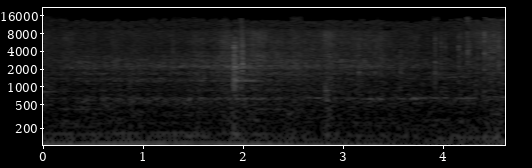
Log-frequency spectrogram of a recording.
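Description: A Nissan Skyline's engine hums and rumbles steadily from inside the car while driving, a low continuous drone that swells slightly toward the end.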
